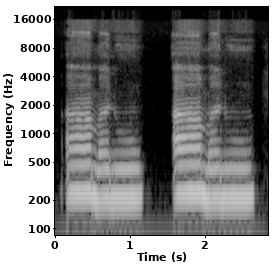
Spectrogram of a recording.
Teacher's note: So here we have stretched alif because of vertical fatha and nu waw as a dama.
